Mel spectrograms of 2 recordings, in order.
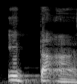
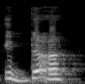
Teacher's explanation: Mana ada ta, tak ada langsung ta kan? Maknanya ta tu telah ditukar kepada dal. Kemudian idgham. Sebab makhraj dia sama. Da, ta, hampir dekat-dekat kan?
